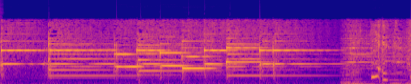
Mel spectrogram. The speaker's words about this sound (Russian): первое, что я услышал по вот этому приемнику, это были позывные «Радио немецкая волна». До сих пор помню вот эту вот отбивку.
